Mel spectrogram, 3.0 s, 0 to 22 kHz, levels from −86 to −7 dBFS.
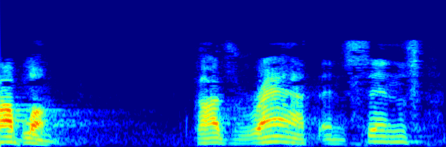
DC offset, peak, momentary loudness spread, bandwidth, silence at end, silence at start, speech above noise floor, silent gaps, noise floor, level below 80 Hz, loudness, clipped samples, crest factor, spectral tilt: under 0.1%; -10 dBFS; 12 LU; 7.2 kHz; 0.2 s; 0 s; 41 dB; none; -72 dBFS; -76 dBFS; -33 LUFS; under 0.1%; 22 dB; -4 dB/octave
